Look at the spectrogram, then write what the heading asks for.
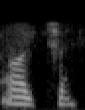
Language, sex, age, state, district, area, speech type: Gujarati, female, 60+, Gujarat, Valsad, rural, conversation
